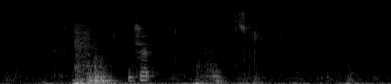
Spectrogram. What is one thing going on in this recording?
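A young woman chews food close to the microphone.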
